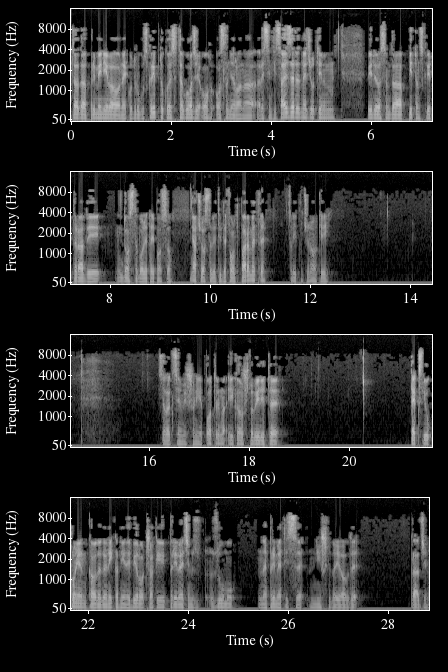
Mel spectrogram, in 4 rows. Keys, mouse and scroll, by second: 11.5-12.7 drag, 15.7 click, 16.7 click, 18.7-19.4 ctrl+scroll up 1, 19.7-20.5 ctrl+scroll down 1, 20.7-21.3 ctrl+scroll up 1, 22.7-23.3 ctrl+scroll up 2, 23.7-24.2 ctrl+scroll up 2, 24.3-24.9 scroll down 2, 24.9-25.7 scroll up 2, 26.2-26.8 shift+scroll down 2, 26.8-28.4 shift+scroll up 3, 28.7-28.8 ctrl+scroll down 2.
